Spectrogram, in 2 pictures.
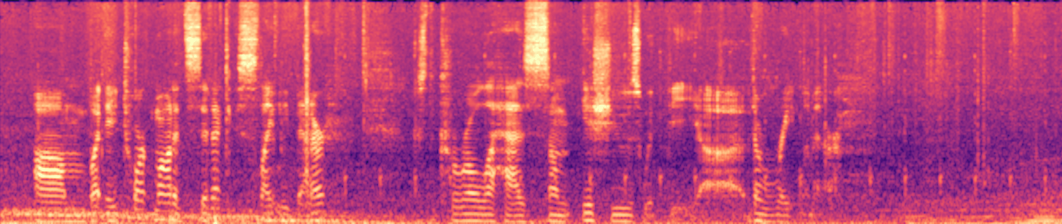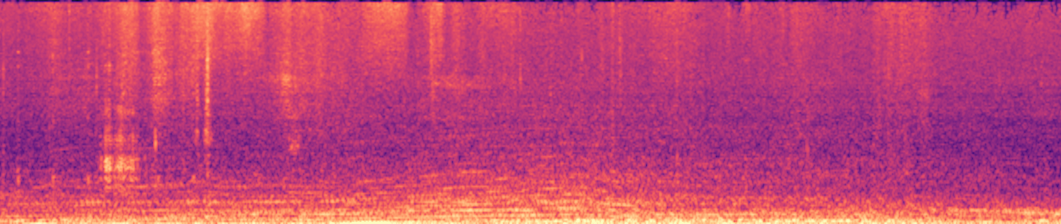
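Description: A car engine hums steadily with road noise.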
